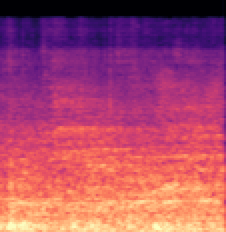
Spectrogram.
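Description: Gymnasium background: a faint murmur of voices with a few soft low thuds on the hardwood floor.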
